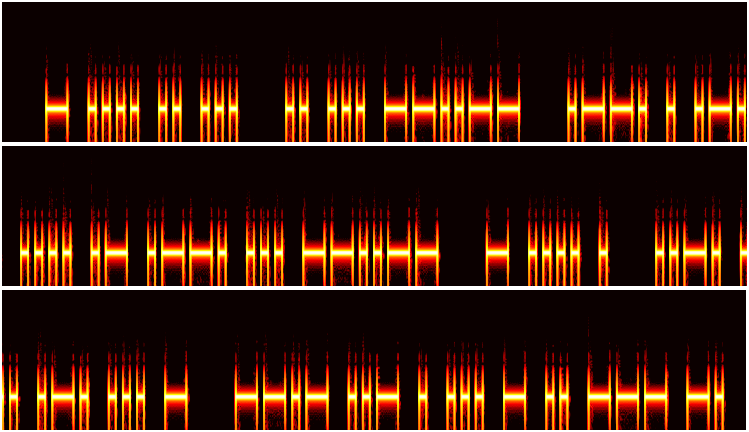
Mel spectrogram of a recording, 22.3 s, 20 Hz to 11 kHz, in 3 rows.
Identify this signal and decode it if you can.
Morse code, heard as a keyed tone, about 17 wpm, 700 Hz. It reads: THIS IS, PERHAPS, THE FIRST QUESTION
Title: Sentences from Top 1500 Words 17wpm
